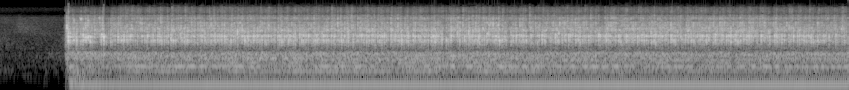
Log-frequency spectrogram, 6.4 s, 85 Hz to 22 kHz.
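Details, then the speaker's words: Bosch Nexxt DX washer WFMC4300UC/01, E04 drain error: pump fired up gives a steady hum and light free-spinning whir with no water moved; impeller has broken off the motor shaft, lots of play. "well nope not really so that's the problem our impellers Ratched off the motor"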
